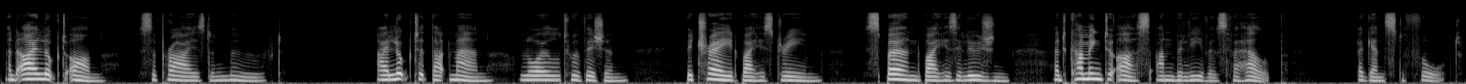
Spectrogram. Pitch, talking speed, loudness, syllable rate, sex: 190 Hz, 135 wpm, -19 LUFS, 4.5 syllables/s, female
